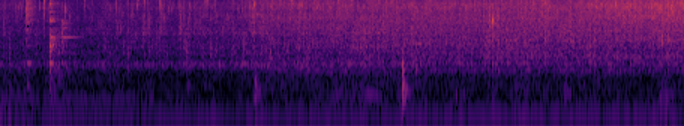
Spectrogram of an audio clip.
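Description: Onion, ginger and garam masala paste frying in hot mustard oil in a non-stick pan, stirred with a spatula: a steady sizzle that slowly grows louder as the paste heats, with a few light knocks of the spatula against the pan.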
